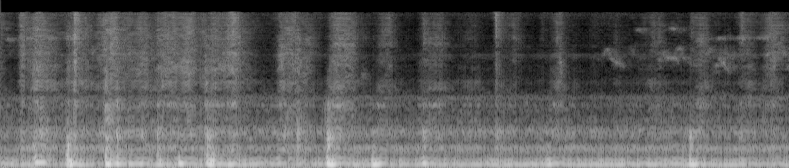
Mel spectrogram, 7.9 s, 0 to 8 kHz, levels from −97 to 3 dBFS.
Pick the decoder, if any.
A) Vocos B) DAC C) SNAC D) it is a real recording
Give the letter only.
A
